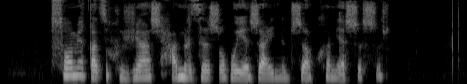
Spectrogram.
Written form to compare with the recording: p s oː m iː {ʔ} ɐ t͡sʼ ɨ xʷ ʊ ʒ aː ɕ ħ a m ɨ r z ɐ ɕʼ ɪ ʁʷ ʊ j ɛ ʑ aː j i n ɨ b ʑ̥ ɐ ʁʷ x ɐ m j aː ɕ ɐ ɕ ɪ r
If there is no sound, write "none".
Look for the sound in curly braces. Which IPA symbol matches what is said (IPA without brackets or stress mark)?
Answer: q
